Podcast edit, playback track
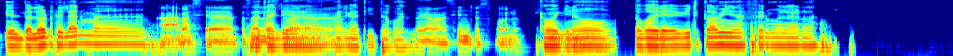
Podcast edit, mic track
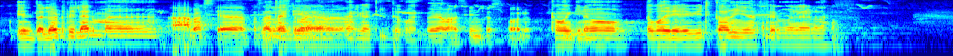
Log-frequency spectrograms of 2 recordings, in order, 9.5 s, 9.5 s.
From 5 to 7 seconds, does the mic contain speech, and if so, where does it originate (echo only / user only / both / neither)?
echo only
